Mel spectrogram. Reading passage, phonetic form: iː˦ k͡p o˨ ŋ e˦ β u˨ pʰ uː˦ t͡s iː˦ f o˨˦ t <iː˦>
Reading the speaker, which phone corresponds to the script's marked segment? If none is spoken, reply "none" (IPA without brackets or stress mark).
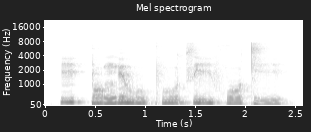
iː˨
